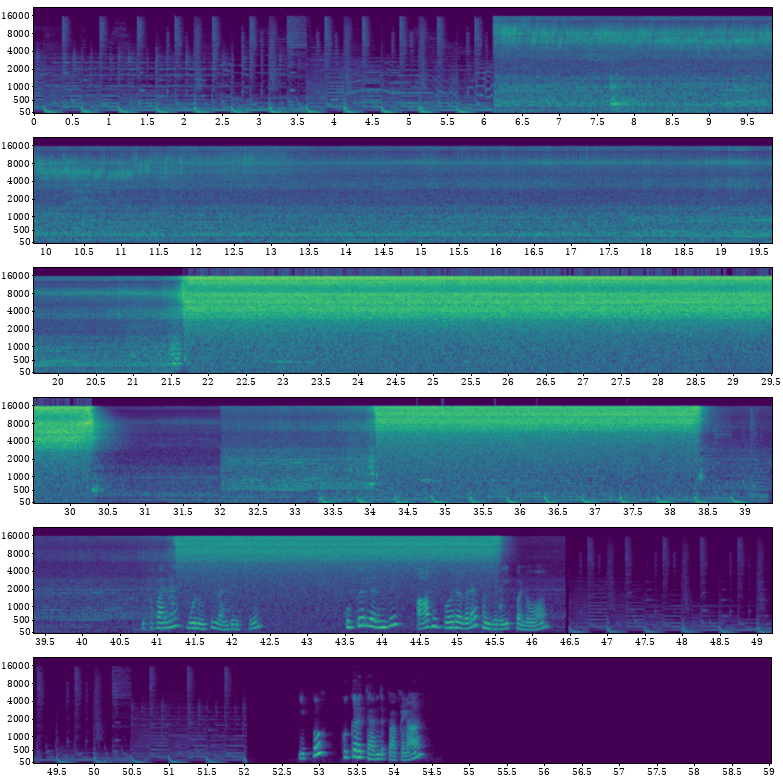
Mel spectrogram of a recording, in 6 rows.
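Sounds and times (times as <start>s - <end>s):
pressure cooker whistle: 6.2s - 30.9s, 32.0s - 45.8s
pressure cooker hissing: 6.2s - 46.5s.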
